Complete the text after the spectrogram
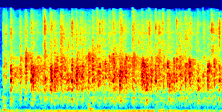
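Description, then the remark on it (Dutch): A crowd applauds steadily to welcome a guest, a dense wash of many hands clapping at once, sustained and fairly loud throughout with no voices standing out. “Maar ik wil in ieder geval een warm welkomstapplaus”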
